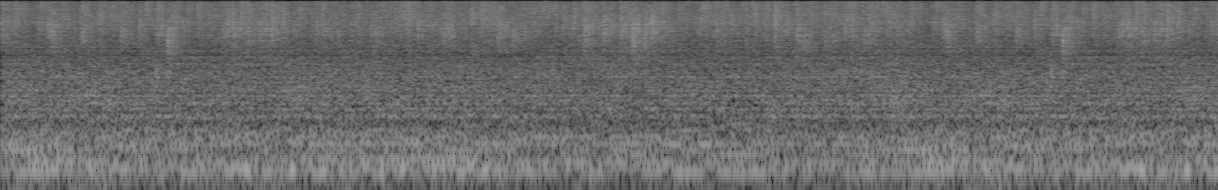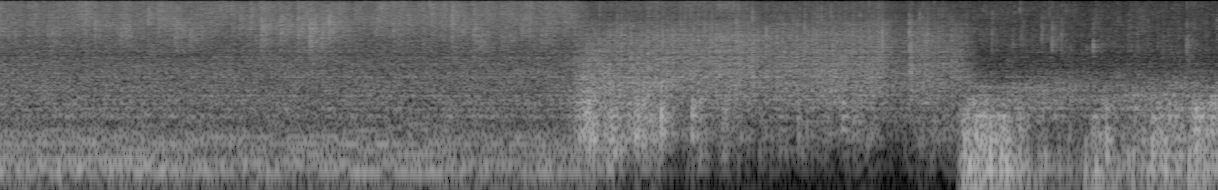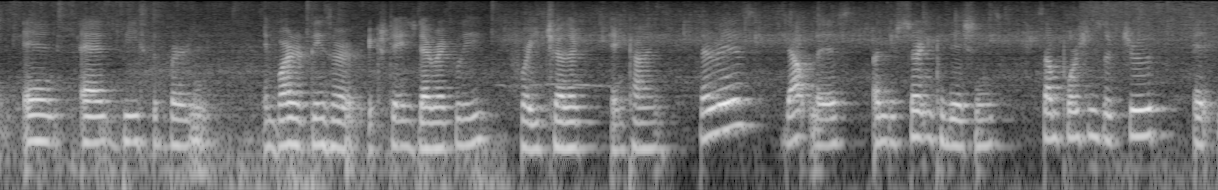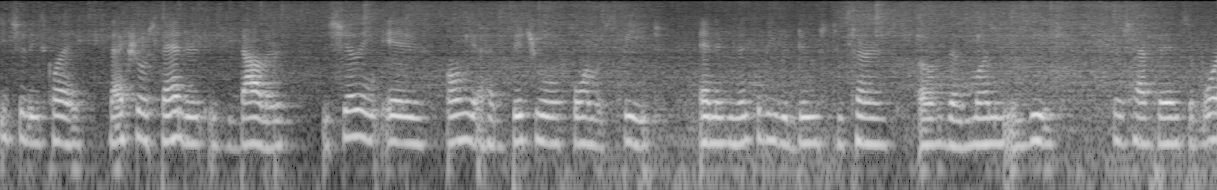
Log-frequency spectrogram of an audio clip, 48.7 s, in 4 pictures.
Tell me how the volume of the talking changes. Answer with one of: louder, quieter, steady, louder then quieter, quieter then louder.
steady.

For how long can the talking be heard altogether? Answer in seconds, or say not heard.
24 s.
